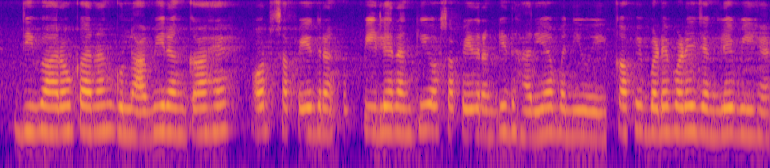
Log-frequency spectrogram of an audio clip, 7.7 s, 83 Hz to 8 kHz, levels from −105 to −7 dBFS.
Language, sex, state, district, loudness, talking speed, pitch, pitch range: Hindi, female, Uttar Pradesh, Etah, -35 LUFS, 205 wpm, 220 Hz, 210-225 Hz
